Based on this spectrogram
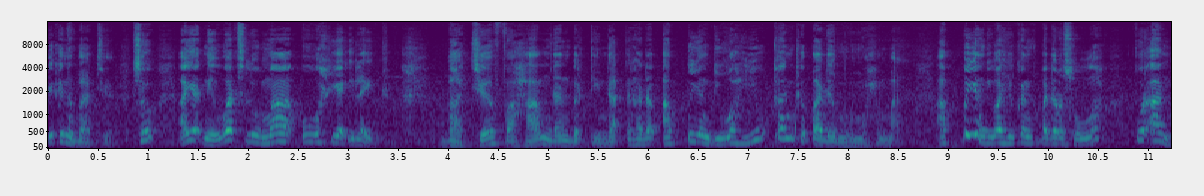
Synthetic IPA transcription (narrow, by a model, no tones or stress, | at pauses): diəkənaba̰t͡ʃə̰ | so | ʔajat̪̚niwatlumãʔuħijaʔilajk | bat͡ʃəfaɦamdanbərt̪inda̰ʔt̪ərɦadap̚apəjaŋdiwaɦjukankəpadamumuħa̰mːa̰t̪̚ | ʔapəjaŋdiwaɦjukankəpadaɾɔsululːah | kurʔan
